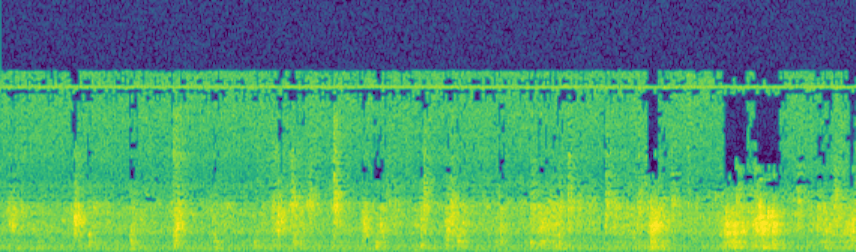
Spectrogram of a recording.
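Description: Steady mains-type hum from aquarium equipment, with irregular faint clicks and crackles over it, a cluster of them about seven seconds in.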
